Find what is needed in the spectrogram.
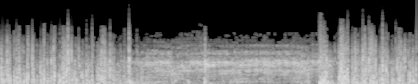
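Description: Cyclocross bike and its mounted camera rattling over rough dirt and grass: dense jolting clatter, easing into a smoother, steadier hum in the middle, then a few loud thumps about three seconds in as the ride gets rough again.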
